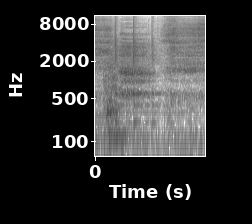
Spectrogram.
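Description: Quiet breathing and mouth sounds of a man chewing, with a few faint clicks over a low room hum.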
